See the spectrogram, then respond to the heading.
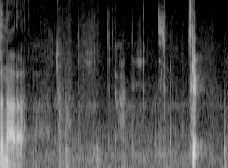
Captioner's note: whispering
